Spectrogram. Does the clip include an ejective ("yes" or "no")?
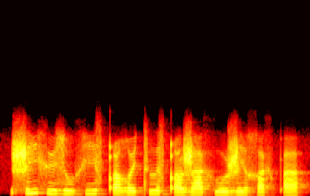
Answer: yes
